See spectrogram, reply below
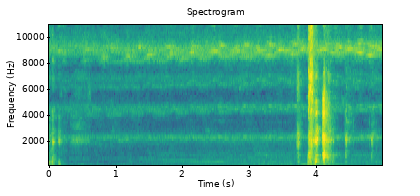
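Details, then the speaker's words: An adult coughing instead of sneezing during a sneezing challenge: a quiet stretch ends in a short burst of two or three harsh coughs. "ഇത് ചുമയാണ്"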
